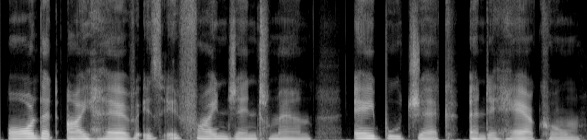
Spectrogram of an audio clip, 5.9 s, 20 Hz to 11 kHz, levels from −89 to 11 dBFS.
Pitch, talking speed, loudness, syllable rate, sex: 160 Hz, 155 wpm, -18 LUFS, 3.4 syllables/s, female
